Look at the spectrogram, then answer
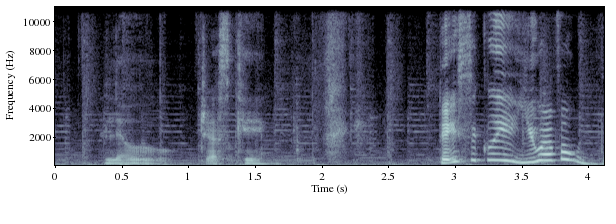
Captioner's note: laughs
